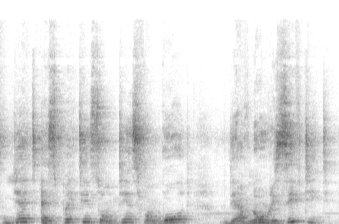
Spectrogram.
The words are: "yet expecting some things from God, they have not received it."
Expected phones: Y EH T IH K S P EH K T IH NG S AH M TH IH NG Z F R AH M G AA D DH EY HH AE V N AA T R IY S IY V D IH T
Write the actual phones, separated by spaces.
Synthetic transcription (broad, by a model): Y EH T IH K S P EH K T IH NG S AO M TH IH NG S F R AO M G AA D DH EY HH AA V N AA T R IY S IY V D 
